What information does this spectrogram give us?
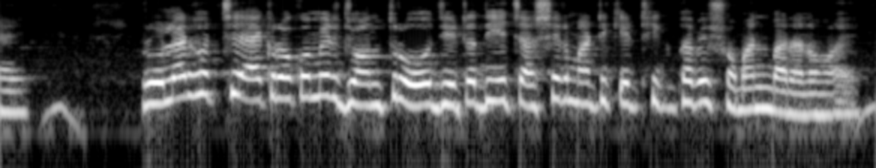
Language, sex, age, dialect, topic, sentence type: Bengali, male, 25-30, Standard Colloquial, agriculture, statement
